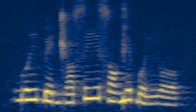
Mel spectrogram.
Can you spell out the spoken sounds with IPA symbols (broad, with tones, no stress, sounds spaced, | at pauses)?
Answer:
ɡʷ iː˧ ɓ e˨ d͡ʒ ɔ˨ s iː˦ s ɔ˧ ɡ e˦ ɓ o˨ ɲ o˨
